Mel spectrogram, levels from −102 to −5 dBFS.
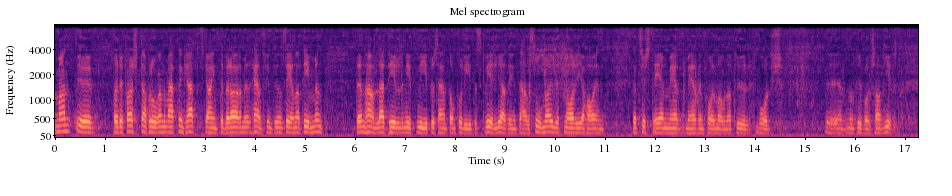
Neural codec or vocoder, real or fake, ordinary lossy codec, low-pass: codec, 16 kHz, 4.8 kbps, FACodec; fake; none; 7.2 kHz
